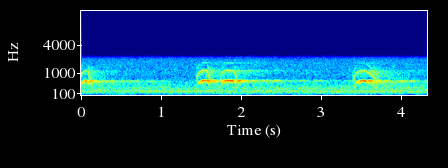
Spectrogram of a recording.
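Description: Northern Spotted Owl giving low, arched hoots: a single note, then a quick pair, then a longer hoot, over a steady electronic hum.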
